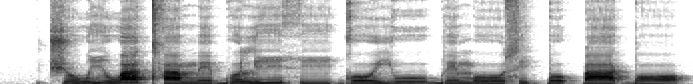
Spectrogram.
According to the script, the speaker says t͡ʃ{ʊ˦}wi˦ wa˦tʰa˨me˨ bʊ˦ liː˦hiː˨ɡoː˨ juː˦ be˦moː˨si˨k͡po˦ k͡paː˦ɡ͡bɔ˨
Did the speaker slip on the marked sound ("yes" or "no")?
yes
